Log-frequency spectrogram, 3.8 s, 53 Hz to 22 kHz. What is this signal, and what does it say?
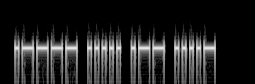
Morse code, heard as a keyed tone, about 22 wpm, 700 Hz. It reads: 15W4
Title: Four Challenging Letter-Number Combinations 22wpm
